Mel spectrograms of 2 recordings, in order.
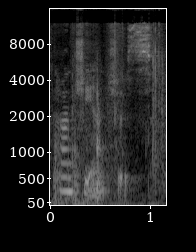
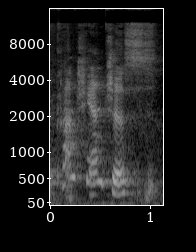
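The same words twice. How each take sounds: First: Whispered word. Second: Conscientious said high and slowly, stressed; raised, emphatic word. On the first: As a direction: whisper the word Conscientious, slowly syllable by syllable. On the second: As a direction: lift the voice on conscientious, drawn out. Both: Shown as a demonstration. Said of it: "we've got this word conscientious".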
